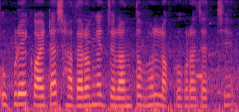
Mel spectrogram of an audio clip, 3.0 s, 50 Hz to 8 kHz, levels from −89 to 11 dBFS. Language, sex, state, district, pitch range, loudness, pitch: Bengali, female, West Bengal, Alipurduar, 230-260 Hz, -17 LUFS, 245 Hz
